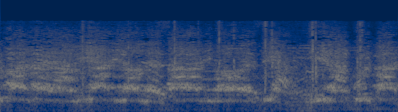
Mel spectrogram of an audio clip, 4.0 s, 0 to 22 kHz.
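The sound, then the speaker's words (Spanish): A crowd of about 200 women chants "El violador eres tú" together in a loud, steady rhythm in the international area hallway of the FIL, the shouted phrases rising and falling in unison with sharp accents throughout. “Un grupo de cerca de 200 mujeres acudió al pasillo del área internacional, desde donde interrumpieron el barullo flotante de la FIL al grito de "El violador eres tú".”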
